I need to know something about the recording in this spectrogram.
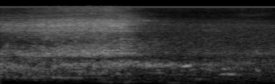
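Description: A car passing on the road: tyre and road noise that swells and then fades away within the first second and a half.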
